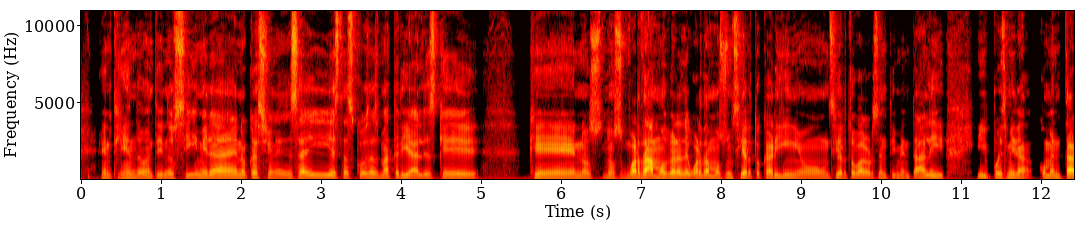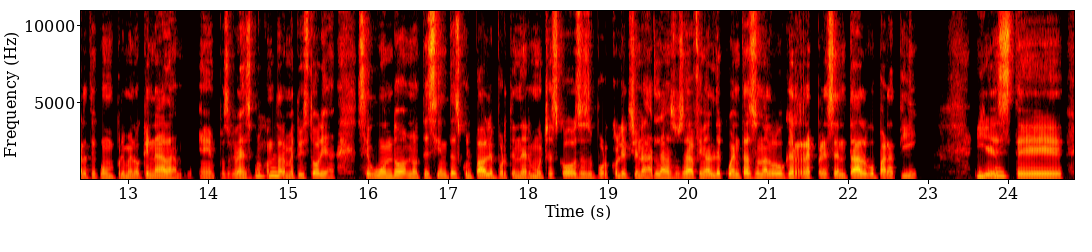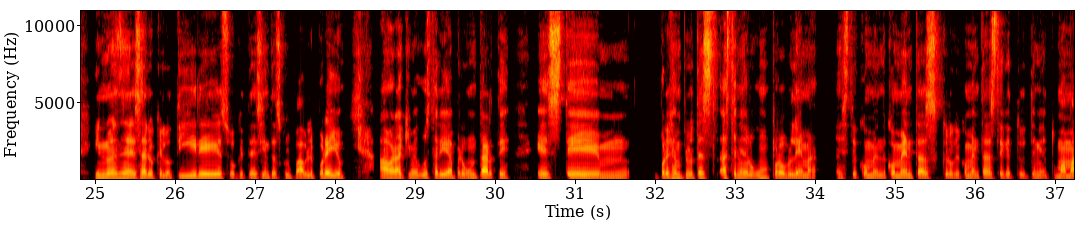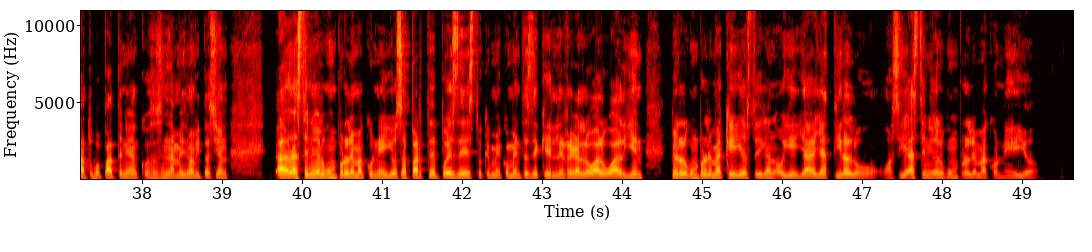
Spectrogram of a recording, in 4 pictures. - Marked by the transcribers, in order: none
- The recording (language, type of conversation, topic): Spanish, advice, ¿Cómo decido qué cosas conservar y cuáles desechar al empezar a ordenar mis pertenencias?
